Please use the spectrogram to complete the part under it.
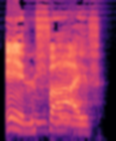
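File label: British female In five; beanstalk audio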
